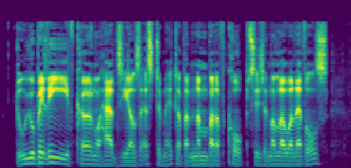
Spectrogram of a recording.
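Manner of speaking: ordinary delivery, nothing marked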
